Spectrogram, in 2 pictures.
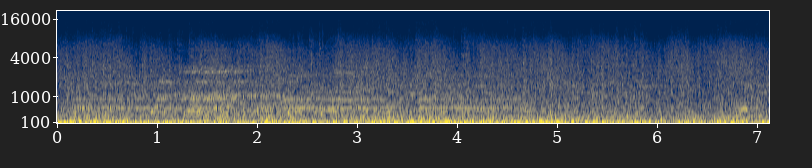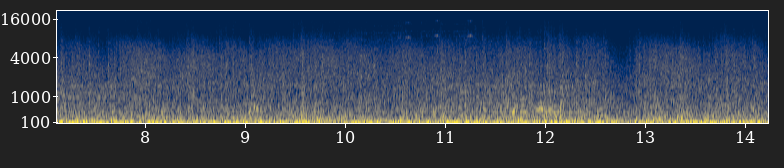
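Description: Many spells and blasts crackle and boom in a dense, steady clatter of battle effects.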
